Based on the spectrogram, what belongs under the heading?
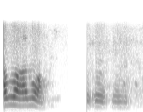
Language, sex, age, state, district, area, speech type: Assamese, male, 60+, Assam, Tinsukia, rural, conversation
